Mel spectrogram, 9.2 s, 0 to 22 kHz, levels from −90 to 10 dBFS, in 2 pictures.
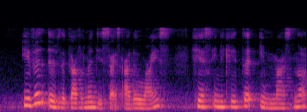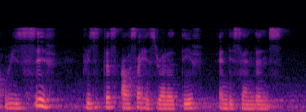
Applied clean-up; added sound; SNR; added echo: none; none; none; none.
